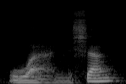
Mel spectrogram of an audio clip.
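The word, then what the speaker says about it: 晚上: 중국말로 저녁이 완샹이거든요. 자, 발음해 볼까요? 완샹 경상입니다. 완샹.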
